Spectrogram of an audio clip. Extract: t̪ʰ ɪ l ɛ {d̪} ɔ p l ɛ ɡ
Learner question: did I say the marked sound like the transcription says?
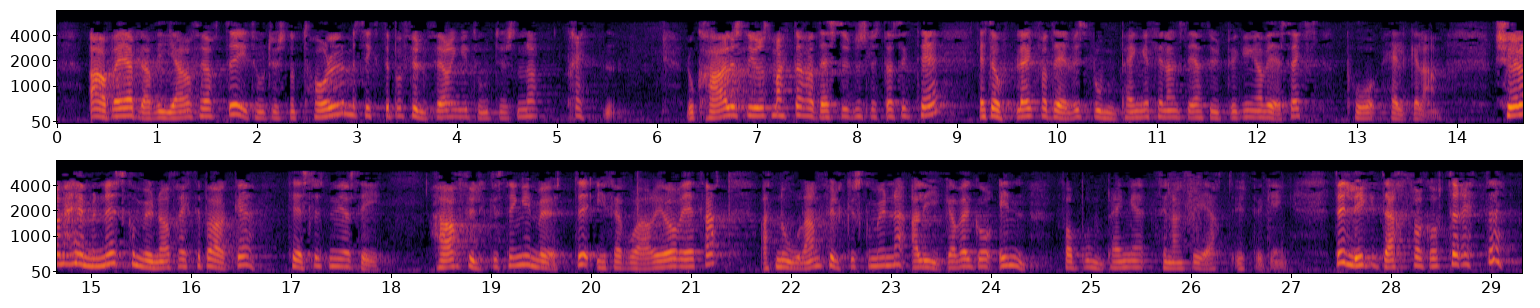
no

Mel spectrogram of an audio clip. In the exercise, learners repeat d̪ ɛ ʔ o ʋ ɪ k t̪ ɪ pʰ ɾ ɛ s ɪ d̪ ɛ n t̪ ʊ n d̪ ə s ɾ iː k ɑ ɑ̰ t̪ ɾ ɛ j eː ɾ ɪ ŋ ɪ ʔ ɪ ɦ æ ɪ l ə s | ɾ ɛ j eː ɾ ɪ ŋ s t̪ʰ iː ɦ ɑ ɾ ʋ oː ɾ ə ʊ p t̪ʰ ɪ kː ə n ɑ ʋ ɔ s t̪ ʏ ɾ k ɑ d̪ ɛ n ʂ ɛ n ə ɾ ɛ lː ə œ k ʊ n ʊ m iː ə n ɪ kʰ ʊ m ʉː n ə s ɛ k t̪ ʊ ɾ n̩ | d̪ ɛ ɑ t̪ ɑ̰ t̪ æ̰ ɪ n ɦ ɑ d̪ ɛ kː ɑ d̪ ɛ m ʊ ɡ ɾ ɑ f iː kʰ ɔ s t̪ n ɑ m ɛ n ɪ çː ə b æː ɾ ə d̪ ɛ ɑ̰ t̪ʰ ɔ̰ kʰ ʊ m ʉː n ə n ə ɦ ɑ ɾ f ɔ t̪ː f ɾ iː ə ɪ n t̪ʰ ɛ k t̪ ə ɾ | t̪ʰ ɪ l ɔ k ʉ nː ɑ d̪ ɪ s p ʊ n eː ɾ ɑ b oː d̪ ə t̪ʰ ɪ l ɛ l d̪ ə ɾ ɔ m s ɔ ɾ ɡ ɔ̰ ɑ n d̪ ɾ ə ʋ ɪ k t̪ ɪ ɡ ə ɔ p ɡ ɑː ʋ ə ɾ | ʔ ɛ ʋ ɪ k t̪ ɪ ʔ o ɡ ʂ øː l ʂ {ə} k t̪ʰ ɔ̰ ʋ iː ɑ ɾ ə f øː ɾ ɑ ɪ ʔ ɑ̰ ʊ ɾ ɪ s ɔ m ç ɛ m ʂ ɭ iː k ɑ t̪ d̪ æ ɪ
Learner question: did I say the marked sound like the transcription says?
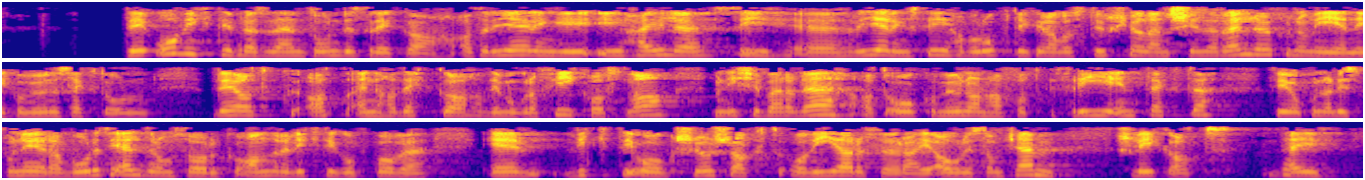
no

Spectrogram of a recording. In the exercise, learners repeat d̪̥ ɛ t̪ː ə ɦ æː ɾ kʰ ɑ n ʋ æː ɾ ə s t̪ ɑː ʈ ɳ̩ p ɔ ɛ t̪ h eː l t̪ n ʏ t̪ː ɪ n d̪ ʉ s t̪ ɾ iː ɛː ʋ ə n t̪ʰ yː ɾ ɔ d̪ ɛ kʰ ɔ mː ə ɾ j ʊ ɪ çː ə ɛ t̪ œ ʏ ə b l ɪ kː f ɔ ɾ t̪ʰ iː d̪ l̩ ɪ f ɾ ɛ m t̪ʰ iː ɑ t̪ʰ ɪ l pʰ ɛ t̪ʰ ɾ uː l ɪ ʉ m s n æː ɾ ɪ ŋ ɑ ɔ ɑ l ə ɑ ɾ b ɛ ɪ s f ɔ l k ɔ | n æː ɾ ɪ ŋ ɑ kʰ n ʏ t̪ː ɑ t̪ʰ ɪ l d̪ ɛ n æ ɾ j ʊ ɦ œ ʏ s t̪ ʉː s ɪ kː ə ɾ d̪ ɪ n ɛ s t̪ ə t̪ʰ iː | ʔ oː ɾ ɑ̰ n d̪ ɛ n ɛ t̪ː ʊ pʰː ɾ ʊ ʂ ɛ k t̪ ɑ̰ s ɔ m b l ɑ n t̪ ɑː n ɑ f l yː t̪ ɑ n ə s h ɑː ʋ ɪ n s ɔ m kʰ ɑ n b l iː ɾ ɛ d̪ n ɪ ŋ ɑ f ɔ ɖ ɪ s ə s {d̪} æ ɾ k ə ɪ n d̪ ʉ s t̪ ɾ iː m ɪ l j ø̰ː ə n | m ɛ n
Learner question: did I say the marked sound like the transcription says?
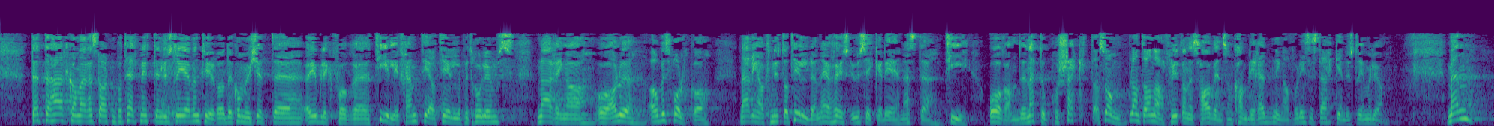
no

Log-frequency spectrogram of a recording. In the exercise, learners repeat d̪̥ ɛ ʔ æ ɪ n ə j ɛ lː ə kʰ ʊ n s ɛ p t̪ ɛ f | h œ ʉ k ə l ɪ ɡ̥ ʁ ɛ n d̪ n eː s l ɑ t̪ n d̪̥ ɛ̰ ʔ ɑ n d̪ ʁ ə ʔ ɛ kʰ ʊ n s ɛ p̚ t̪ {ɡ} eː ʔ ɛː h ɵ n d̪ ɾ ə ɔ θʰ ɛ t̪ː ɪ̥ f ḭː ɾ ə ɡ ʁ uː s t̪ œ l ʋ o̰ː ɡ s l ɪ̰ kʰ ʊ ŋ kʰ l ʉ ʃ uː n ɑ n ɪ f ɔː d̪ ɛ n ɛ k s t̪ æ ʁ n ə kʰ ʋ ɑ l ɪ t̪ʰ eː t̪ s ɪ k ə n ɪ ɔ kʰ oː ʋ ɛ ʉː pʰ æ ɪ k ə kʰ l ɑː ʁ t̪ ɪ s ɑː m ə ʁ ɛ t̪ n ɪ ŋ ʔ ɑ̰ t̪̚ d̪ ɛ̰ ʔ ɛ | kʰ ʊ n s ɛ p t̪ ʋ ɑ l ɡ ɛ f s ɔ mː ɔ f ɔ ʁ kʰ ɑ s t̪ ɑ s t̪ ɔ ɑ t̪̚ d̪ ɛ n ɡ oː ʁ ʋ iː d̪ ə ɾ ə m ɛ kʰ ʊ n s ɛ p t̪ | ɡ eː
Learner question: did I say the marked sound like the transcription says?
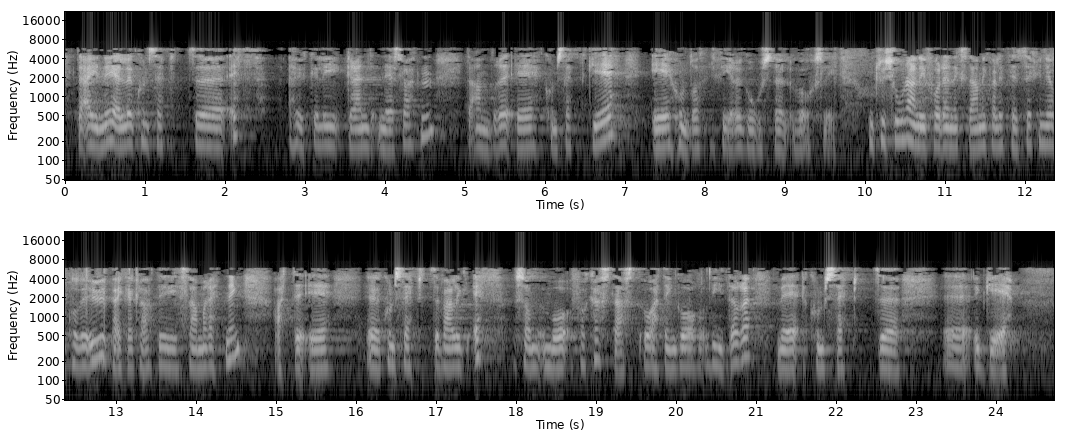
yes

